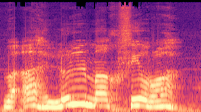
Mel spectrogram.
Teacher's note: व अहलुल मग़फ़िरा, ग़ैन जो है पुर पढ़ा जाएगा और रॉ को भी हम पुर पढ़ेंगे क्योंकि रॉ के ऊपर ज़बर है। वक्फ आने की वजह से गोल ता हा बन जाएगी और इसकी आवाज़ भी आनी चाहिए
